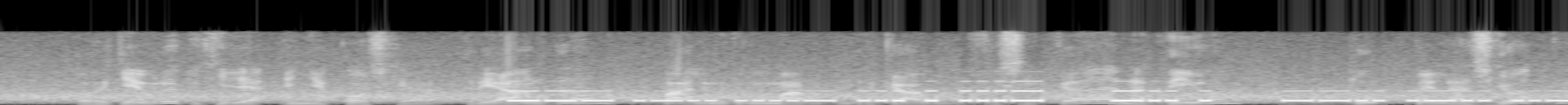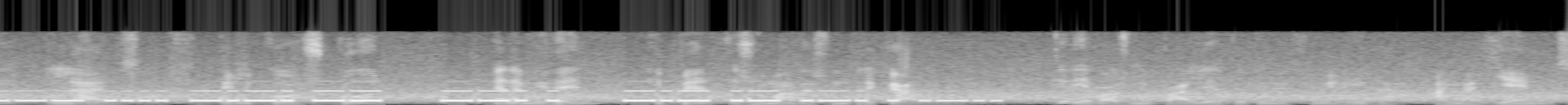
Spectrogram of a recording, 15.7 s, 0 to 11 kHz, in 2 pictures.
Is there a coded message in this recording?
Yes: Morse code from 2.5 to 12.9 s, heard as a keyed tone, hand-sent with a paddle, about 28 wpm, 500 Hz, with radio static, fading, a narrow filter and speech in Greek. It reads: OL4SEV DE ZL2HCM GE KAREL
